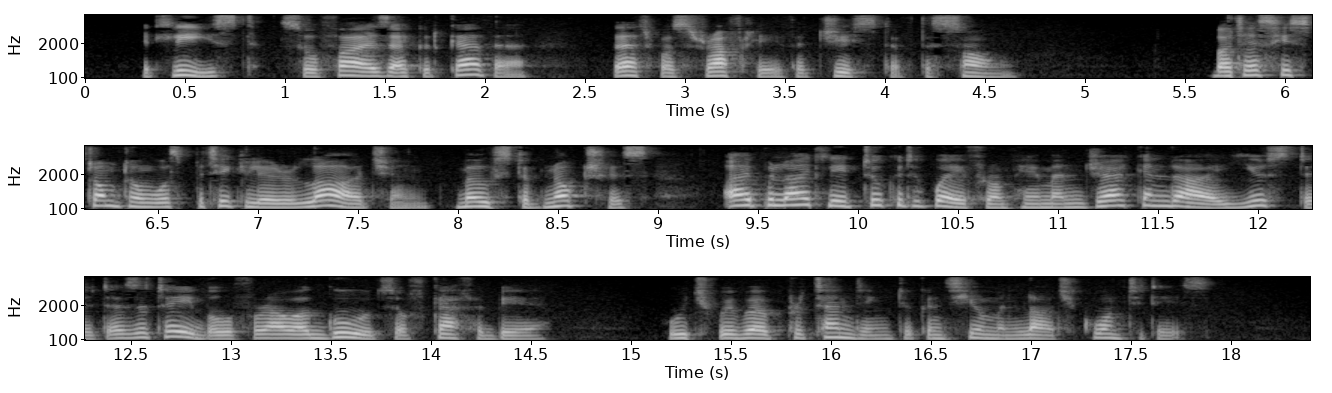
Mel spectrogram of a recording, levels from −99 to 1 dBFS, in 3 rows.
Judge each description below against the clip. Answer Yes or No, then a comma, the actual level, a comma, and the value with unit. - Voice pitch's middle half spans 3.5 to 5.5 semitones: Yes, average, 4.8 semitones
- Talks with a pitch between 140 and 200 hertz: Yes, medium, 185 Hz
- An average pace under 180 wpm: No, average, 185 wpm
